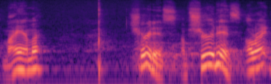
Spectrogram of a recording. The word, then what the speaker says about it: Miami: go to Miami Oklahoma which is apparently that's how it's pronounced Miami sure it is I'm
